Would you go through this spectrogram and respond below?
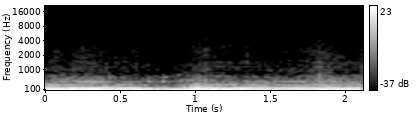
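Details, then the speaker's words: Turbo VW Rabbit 2.5L after a new 3-inch stainless catless downpipe with a Vibrant bottle-type resonator, heard with the windows up: a deep, steady, loud idle rumble with no rasp, puffing or ticking. Normal exhaust note. "Windows are up. Yeah. Still pretty loud. 3-inch stainless catless downpipe"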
